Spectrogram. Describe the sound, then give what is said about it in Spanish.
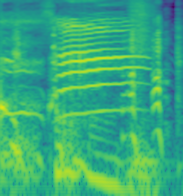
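A person cries loudly, a high, strained wail that rises and wavers before breaking into short, shaky sobbing gasps at the end. “¿Quién está llorando?”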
